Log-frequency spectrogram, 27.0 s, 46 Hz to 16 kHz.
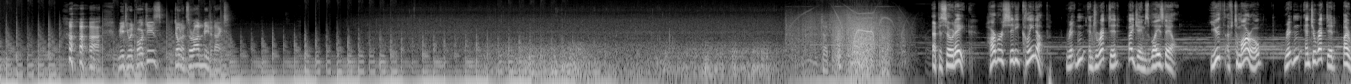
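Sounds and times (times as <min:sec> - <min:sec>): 
laughter: 0:01.3 - 0:02.1
speech: 0:01.4 - 0:04.6, 0:18.7 - 0:23.6, 0:24.2 - 0:27.0
rain hissing during a storm: 0:07.1 - 0:18.3
deep storm rumble: 0:07.4 - 0:18.2
crackling burst of thunder: 0:09.4 - 0:18.4.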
